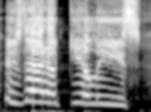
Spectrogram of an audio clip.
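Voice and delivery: loud, high, booming mock greeting; hammed-up swagger with a big laughing entrance; strutting villain. Alexander struts into the bar, hammed-up taunting villain voice. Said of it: "then Alexander fucking struts in".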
